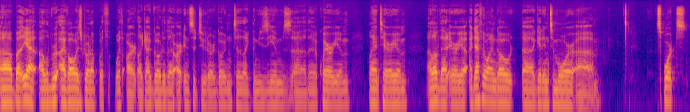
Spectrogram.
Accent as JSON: {"language": "English", "town": "Bolingbrook", "region": "Illinois", "country": "United States", "tie": "born or raised there", "lives_now": "Chicago, United States", "said": "I grew up in Bolingbrook"}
